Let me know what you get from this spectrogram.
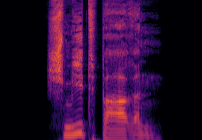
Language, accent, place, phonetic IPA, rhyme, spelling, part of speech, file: German, Germany, Berlin, [ˈʃmiːtˌbaːʁən], -iːtbaːʁən, schmiedbaren, adjective, De-schmiedbaren.ogg
- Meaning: inflection of schmiedbar: 1. strong genitive masculine/neuter singular 2. weak/mixed genitive/dative all-gender singular 3. strong/weak/mixed accusative masculine singular 4. strong dative plural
